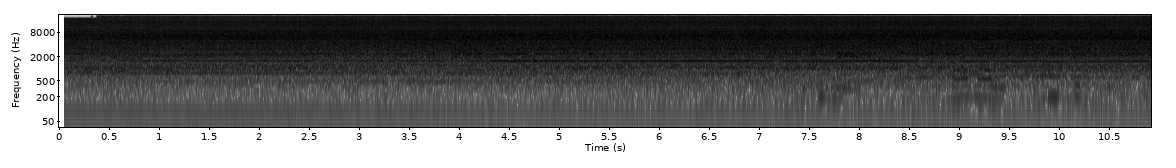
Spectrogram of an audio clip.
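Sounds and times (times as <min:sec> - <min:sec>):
car engine idling: 0:02.8 - 0:10.9
thin steady whine: 0:03.2 - 0:10.9.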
